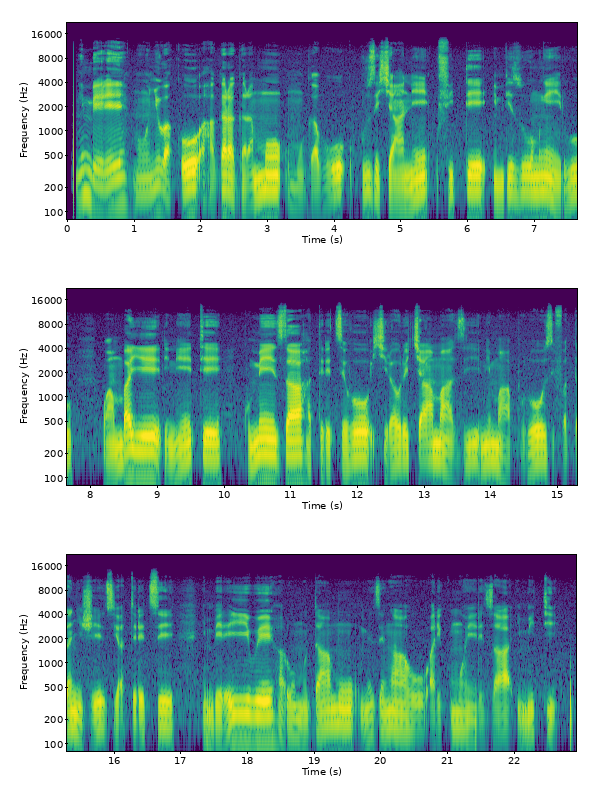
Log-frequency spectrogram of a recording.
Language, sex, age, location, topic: Kinyarwanda, male, 25-35, Kigali, health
